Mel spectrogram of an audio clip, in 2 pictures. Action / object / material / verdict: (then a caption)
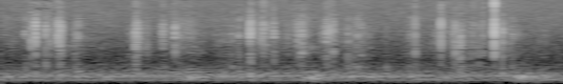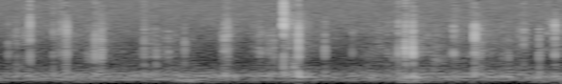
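tap / quilted patent vinyl travel case / patent vinyl / none. Long nails tap and scratch the quilted front of a medium, hollow, black glossy quilted patent-vinyl makeup travel case held close to the mic. It makes a quiet, steady stream of bright, crisp clicks and scratchy crinkles, with a few sharper taps standing out over a soft, low hollow body.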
